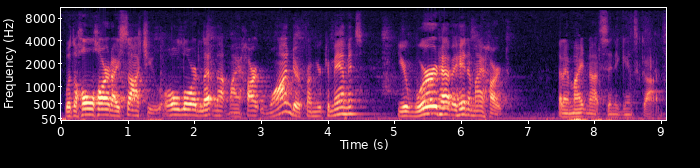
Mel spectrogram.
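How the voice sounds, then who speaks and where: Nasal male pastor preaching, stresses lines loudly, drops quiet, stumbles on words now and then. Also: fairly high pitch, lively intonation, moderate pace, slight background noise. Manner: reads scripture aloud, swings between loud emphasis and quiet; occasional stutter on words. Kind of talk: sermon.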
